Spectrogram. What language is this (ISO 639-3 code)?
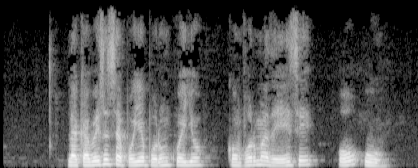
spa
